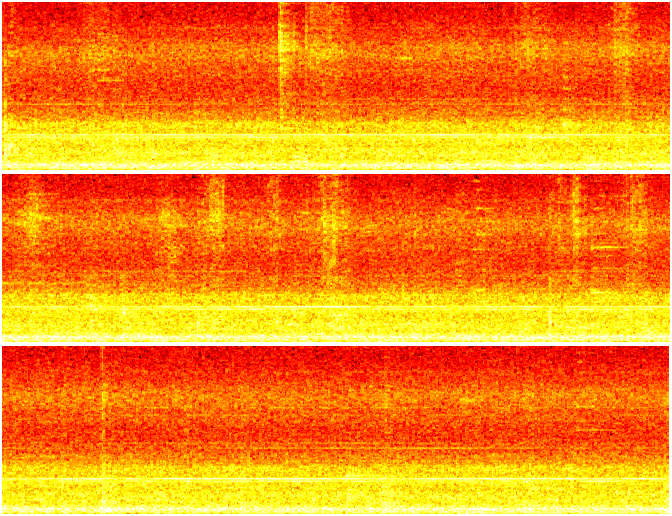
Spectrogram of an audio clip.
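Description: Loud, steady machinery noise on a foundry floor, an unbroken drone with a constant high whine running through it.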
